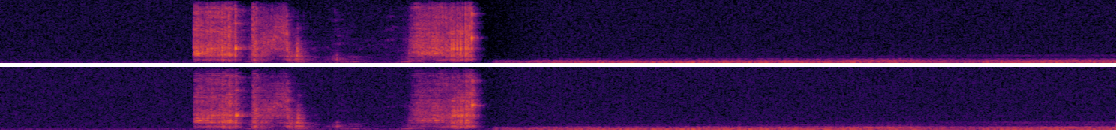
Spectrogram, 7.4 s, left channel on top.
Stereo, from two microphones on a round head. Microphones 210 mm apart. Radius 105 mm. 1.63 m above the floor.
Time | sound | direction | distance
1.3 | scissors | 60° left (ahead or behind) | 0.6 m
3.3 | breathing | centre (ahead or behind) | 1.0 m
